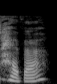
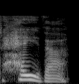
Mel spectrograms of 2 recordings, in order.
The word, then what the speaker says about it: Hathor: Not Heather, but Hathor.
